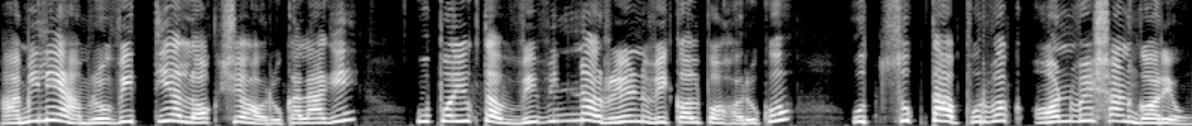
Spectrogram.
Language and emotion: Nepali, happy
